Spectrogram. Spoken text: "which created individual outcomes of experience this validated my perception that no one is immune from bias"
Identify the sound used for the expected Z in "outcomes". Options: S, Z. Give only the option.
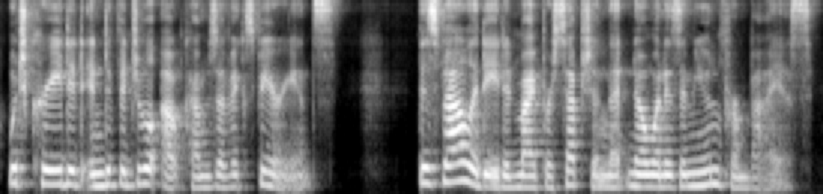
Z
